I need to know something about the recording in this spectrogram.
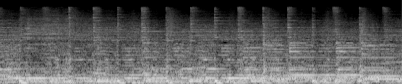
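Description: Live blues band playing, with a drum kit keeping a steady beat under electric guitar and keyboard.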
